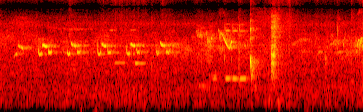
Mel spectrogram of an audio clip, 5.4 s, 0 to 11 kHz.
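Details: A tui sings from a tree on a blueberry farm outside Auckland, New Zealand, just after 6 a.m. at sunrise on the summer solstice, 21 December 2024: short high chirps about every half second, then varied notes with a low whistle and sharp clicks.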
